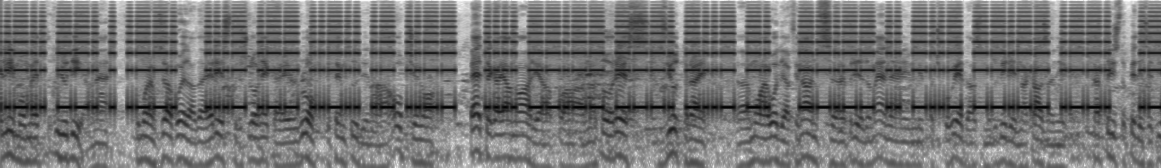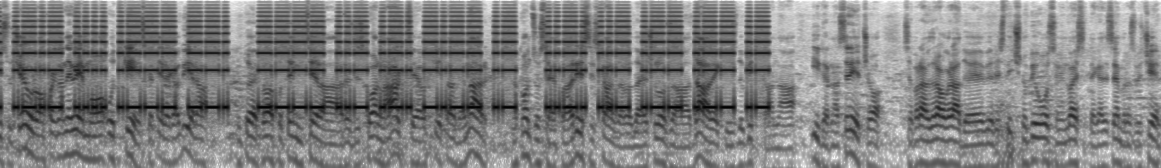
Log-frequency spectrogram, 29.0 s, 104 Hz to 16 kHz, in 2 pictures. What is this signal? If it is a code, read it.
Morse code (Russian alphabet), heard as electronic beeps, machine-sent, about 22 wpm, 650 Hz. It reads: … ЖВЭАЮ ХЪЧЬН ЪИЬЪП АЯХЙГ ШУРЫА ФУВВА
